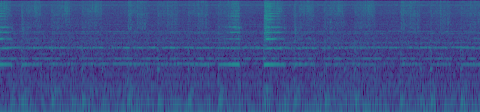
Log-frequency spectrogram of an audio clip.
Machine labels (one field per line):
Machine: slide rail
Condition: normal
